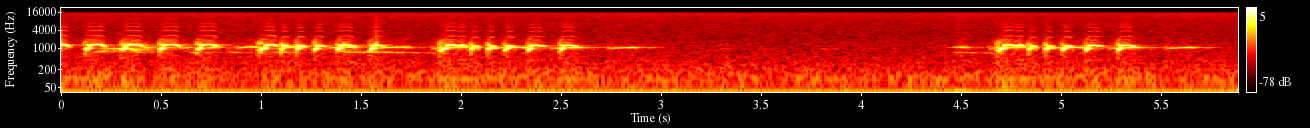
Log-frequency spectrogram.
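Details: Local zebra dove song used as a lure to get other birds singing. A fast, stuttering run of short, ringing, buzzy coos lasts about three seconds, then after a pause a second burst of the same pattern follows.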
